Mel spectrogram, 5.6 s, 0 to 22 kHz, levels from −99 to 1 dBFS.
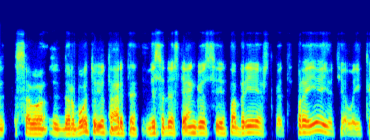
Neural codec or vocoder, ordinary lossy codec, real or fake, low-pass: none; Opus, 32 kbps; real; 7.2 kHz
